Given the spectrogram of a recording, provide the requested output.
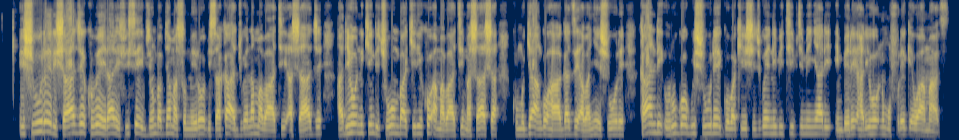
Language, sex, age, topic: Rundi, male, 25-35, education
